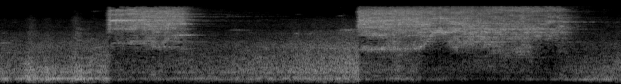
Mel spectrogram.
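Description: Indian Railways WAP-7 electric locomotive and its coaches rolling slowly past, arriving at the platform. A steady rumble runs under two bursts of high-pitched screeching from the wheels, a short one about a second in and a longer one of about two seconds from the middle.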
